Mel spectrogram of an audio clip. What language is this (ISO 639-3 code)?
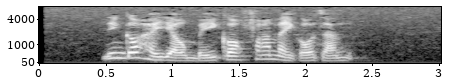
yue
